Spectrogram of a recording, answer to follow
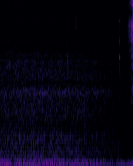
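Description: Suzuki Swift petrol engine idling steadily, a low rumble heard from inside the cabin. It keeps running with a new crankshaft sensor fitted; before the repair the faulty sensor made it start and then cut out.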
